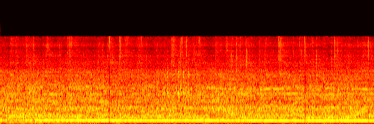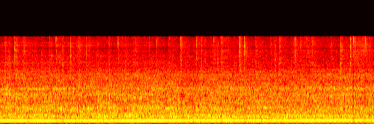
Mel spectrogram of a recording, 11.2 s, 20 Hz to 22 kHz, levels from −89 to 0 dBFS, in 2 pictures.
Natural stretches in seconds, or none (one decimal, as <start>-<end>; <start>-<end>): 2.5-3.0; 8.2-11.2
